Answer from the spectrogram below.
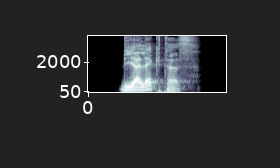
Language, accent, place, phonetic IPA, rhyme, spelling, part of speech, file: German, Germany, Berlin, [diaˈlɛktəs], -ɛktəs, Dialektes, noun, De-Dialektes.ogg
- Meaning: genitive singular of Dialekt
